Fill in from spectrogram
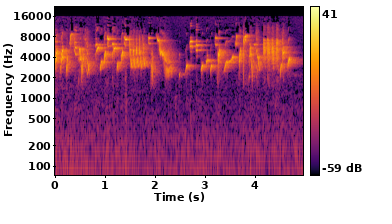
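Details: European goldfinch of the Balkan form Carduelis carduelis balcanica, competition-standard song for training: fast tinkling twitters and liquid trills, high bright notes in rapid bursts with a short pause mid-phrase.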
